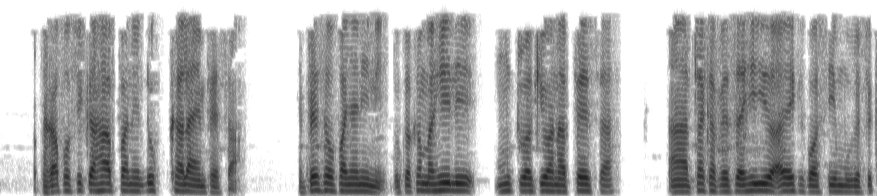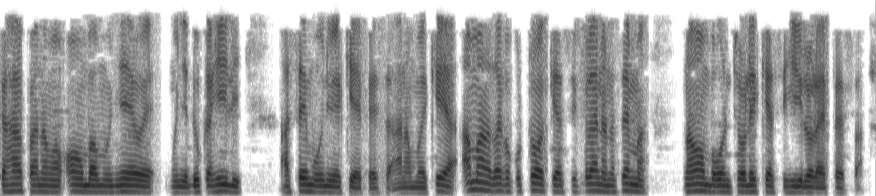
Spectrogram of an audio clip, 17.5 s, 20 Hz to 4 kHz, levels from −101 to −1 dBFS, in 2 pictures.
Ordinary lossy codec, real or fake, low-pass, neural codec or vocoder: MP3, 24 kbps; real; 3.6 kHz; none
